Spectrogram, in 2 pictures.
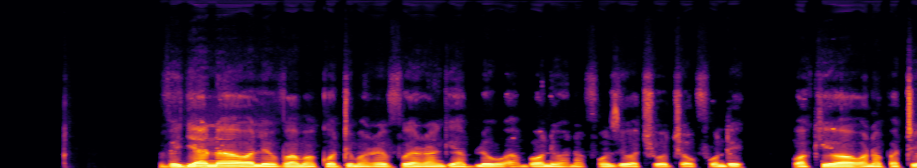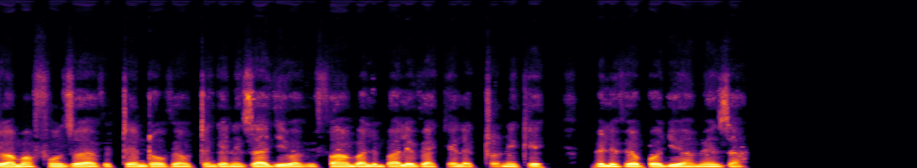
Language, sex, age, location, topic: Swahili, male, 25-35, Dar es Salaam, education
